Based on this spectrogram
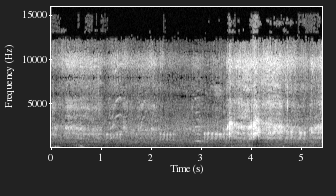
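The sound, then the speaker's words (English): Raccoons hiss steadily in a harsh, breathy wash, broken by short high-pitched squeaks and chitters that grow louder and busier toward the end, with no one speaking. “And the hissing and the squeaking.”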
